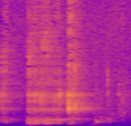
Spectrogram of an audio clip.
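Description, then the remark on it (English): A sip of water: a short slurp and a low, throaty gulp, then a breathy exhale with a couple of small mouth clicks, all fairly quiet and with no talking. “Let me get a sip of water, though.”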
